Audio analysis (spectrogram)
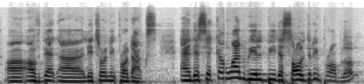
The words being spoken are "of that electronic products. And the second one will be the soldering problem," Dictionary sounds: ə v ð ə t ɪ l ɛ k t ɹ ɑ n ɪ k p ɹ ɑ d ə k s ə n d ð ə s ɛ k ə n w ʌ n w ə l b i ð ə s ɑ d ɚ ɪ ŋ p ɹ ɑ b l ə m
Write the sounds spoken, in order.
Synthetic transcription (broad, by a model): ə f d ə t ɪ l ɛ k t ɹ ɑ n ɪ k p ɹ ɑ d ə k s ə n d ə s ɛ k ə n w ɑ n w ə l b i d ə s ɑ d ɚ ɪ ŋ p ɹ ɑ b l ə m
